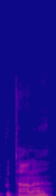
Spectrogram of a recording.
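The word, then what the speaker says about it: puttana: So the first thing is the word for whore is actually putana. Okay, so I mispronounced it.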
